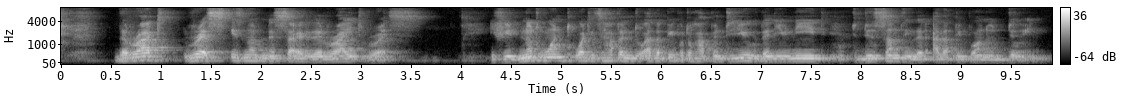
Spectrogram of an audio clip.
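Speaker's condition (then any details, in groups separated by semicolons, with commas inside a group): No condition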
